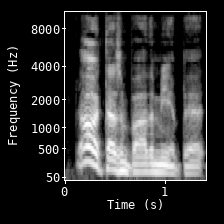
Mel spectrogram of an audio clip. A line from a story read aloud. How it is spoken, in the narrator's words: responded cheerfully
